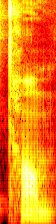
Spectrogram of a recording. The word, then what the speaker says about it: Tome: We actually had an email this week from, and apologies if I get the pronunciation wrong, it's Tom, but it's spelled Tome.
